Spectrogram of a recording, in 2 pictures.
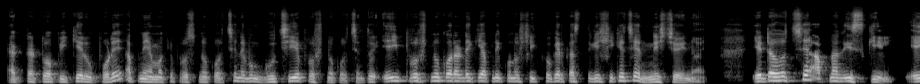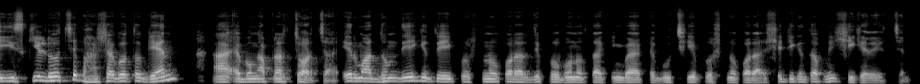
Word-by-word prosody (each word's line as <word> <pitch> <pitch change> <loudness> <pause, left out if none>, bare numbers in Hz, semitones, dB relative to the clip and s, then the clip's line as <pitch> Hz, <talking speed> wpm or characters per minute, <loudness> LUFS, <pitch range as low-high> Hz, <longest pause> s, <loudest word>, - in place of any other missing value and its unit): একটা - - -4
টপিকের 125 +2 +1
উপরে 115 - 0
আপনি 135 - 0
আমাকে 110 -2 -2
প্রশ্ন 110 +1 -5
করছেন 105 - -4
এবং 145 - 0
গুছিয়ে 130 +5 +3
প্রশ্ন 115 -3 -5
করছেন। 95 +1 -7
তো - - +1 0.2
এই 165 - +4
প্রশ্ন 160 +1 -1
করাটা 160 -1 +3
কি 160 - -2
আপনি 150 0 0
কোন 145 - 0
শিক্ষকের 145 +2 -2
কাছ 140 -1 0
থেকে 140 +1 -1
শিখেছেন? 175 +4 +1
নিশ্চয়ই 110 -5 0
নয়। - - -10 0.5
এটা 175 +5 +6
হচ্ছে 175 +2 +1
আপনার 150 +3 0 0.2
স্কিল। 125 -5 -2 0.3
এই 145 - +5 0.2
স্কিল 180 -1 0
হচ্ছে 175 +3 0
ভাষাগত 150 +4 +1 0.2
জ্ঞান, 165 +9 +5 0.5
আ - - +5 0.2
এবং 130 +1 +1
আপনার 130 +1 0
চর্চা। - - 0 0.2
এর 160 - +4
মাধ্যম 140 +1 +2
দিয়েই 165 +3 +4
কিন্তু 145 -2 0
এই 135 - +2
প্রশ্ন 125 +1 -5 0.2
করার 120 -1 +2
যে, 120 - 0
প্রবণতা 110 -1 0
কিংবা 105 +1 0
একটা - - -8
গুছিয়ে 105 +2 -1
প্রশ্ন 105 0 -7
করা, 100 -1 +1
সেটি 130 -1 -5
কিন্তু 125 +1 -4
আপনি 125 +2 -4
শিখে 110 -4 -3
গেছেন। 85 -3 -10
135 Hz, 185 wpm, -23 LUFS, 115-155 Hz, 0.5 s, এটা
